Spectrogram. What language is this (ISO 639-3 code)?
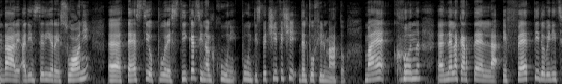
ita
